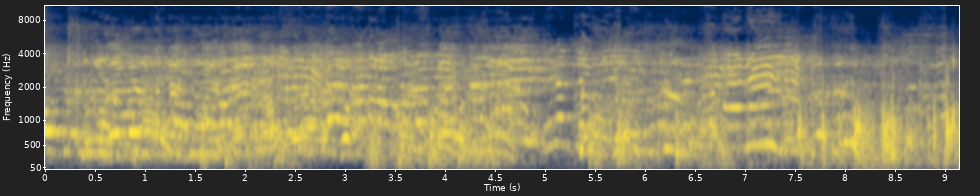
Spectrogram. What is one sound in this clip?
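A large crowd cheers and shouts loudly in an echoing hall.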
